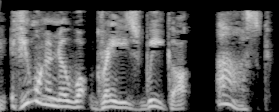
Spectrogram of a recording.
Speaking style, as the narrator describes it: said Ron sharply

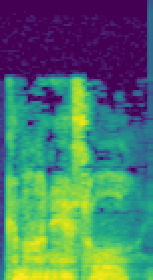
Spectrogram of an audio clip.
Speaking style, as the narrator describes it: he muttered

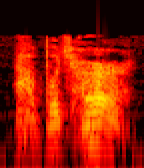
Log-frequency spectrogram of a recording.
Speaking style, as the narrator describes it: she had whispered hoarsely

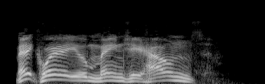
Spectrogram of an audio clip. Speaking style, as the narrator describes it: Gallien roared

